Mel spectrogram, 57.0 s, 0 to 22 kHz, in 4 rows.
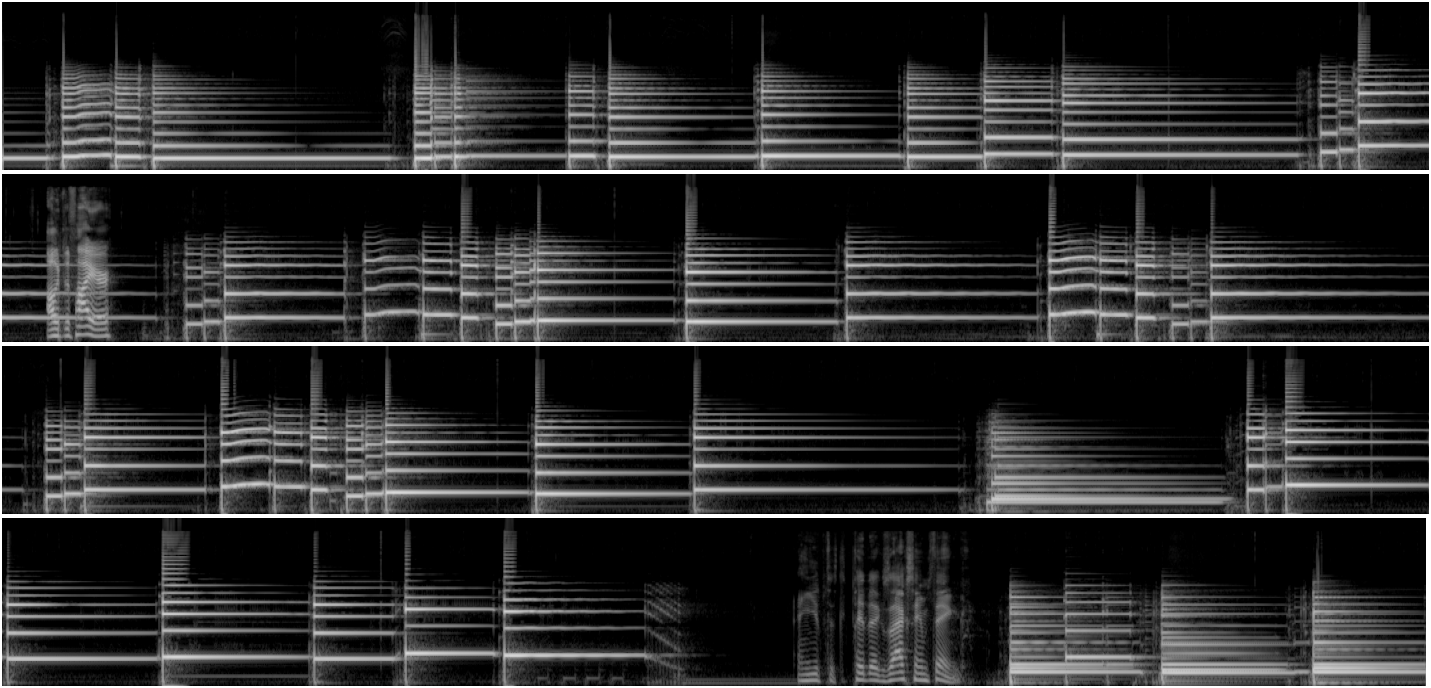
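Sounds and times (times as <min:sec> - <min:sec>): electric guitar solo with bends: 0:00.0 - 0:49.6, 0:52.8 - 0:57.0.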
